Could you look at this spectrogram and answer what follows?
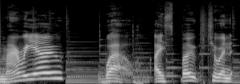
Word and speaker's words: Mario: But more than that, when I listen to how Mario in the games says his name, it sounds like “Marry-oh” - the way I say it.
